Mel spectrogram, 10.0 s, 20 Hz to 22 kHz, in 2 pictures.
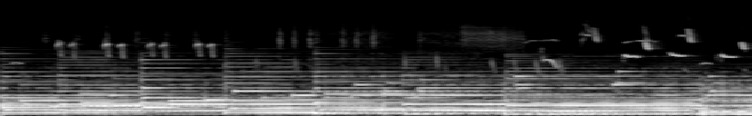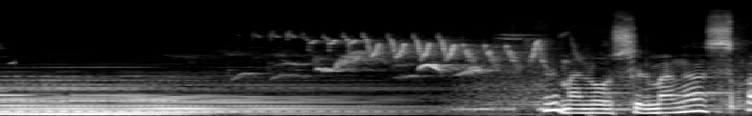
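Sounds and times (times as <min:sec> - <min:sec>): sustained chord theme music: 0:00.0 - 0:10.0
birds chirping: 0:00.2 - 0:05.2, 0:06.4 - 0:10.0.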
